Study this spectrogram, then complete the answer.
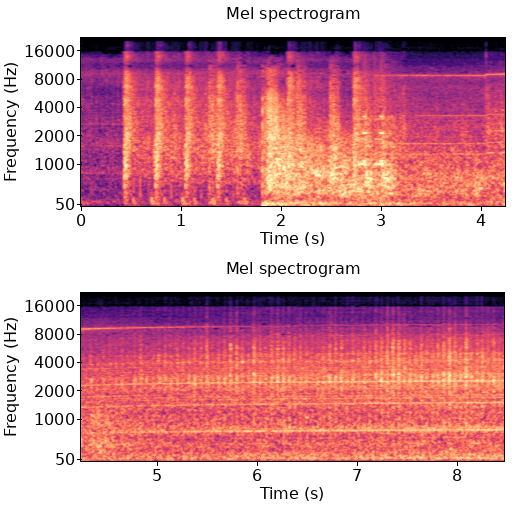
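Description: Tank main-gun fire in the combat simulator Steel Beasts Pro: a string of sharp rapid reports in the first two seconds, then a heavy loud blast that leaves a sustained rumbling roar and whine.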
